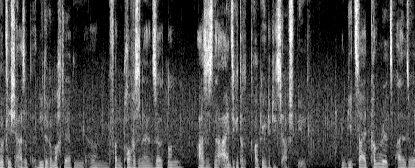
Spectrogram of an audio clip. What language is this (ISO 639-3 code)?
deu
